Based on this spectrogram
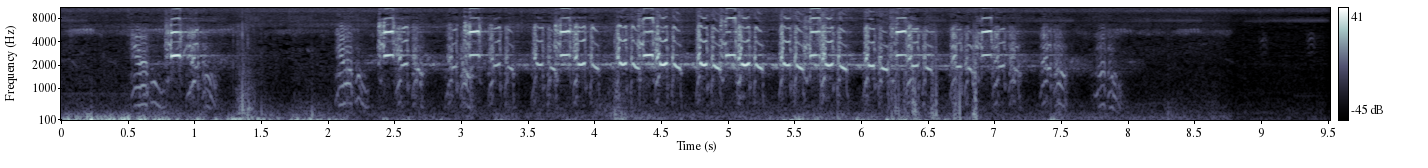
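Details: Partridge call series: a long run of loud, sharp, repeated ringing notes at a fairly steady pace, roughly one and a half per second, with low rumbling background noise.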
